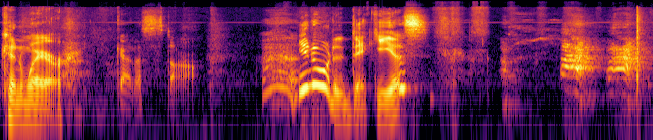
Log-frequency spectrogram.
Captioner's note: laughter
